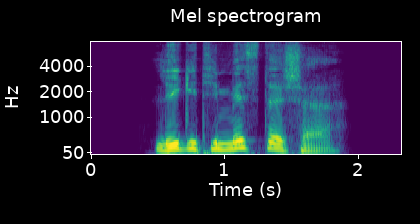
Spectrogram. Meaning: inflection of legitimistisch: 1. strong/mixed nominative masculine singular 2. strong genitive/dative feminine singular 3. strong genitive plural
- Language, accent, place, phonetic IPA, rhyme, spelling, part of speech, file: German, Germany, Berlin, [leɡitiˈmɪstɪʃɐ], -ɪstɪʃɐ, legitimistischer, adjective, De-legitimistischer.ogg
